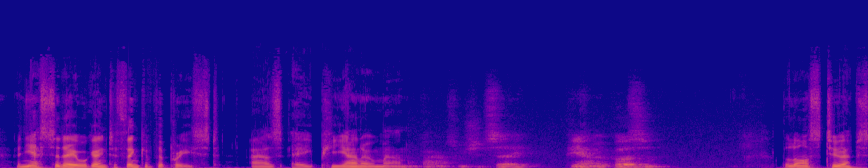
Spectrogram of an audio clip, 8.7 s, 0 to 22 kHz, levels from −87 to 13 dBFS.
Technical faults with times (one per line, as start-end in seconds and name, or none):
4.08-7.62 switch to a distant microphone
